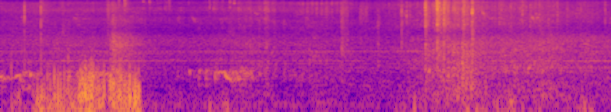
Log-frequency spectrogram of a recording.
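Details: Pigeons kept at home as a hobby, several birds cooing: low throaty rolling coos, loudest in a dense burst early on, then softer wavering coos with fluttery knocks and background clatter.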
